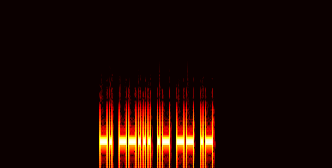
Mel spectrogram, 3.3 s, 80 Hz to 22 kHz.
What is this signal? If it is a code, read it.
Morse code, heard as a keyed tone, about 50 wpm, 700 Hz. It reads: N7AMA
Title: NA SOTA Chaser Callsigns 50wpm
